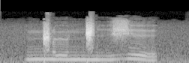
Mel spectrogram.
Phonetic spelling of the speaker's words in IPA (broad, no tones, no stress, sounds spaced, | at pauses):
ŋ͡ǁ ʏ ŋ͡ǁ i ʒ e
